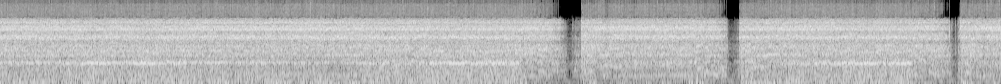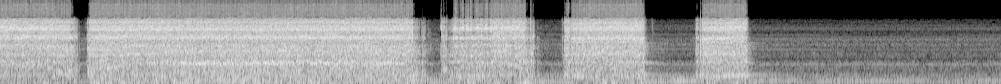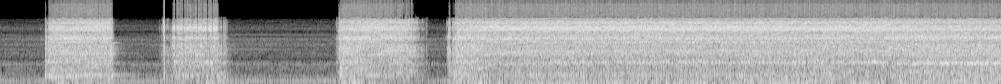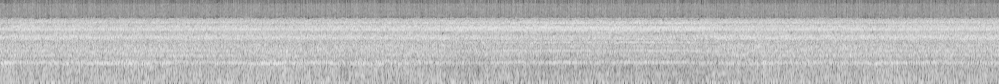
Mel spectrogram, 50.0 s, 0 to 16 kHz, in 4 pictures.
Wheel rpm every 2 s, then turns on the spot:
220, 230, 220, 130, 140, 170, 110, 190, 170, 70, 50, 10, 10, 50, 30, 110, 210, 210, 220, 220, 220, 230, 230, 220, 230.
12-14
